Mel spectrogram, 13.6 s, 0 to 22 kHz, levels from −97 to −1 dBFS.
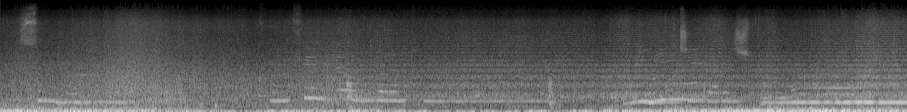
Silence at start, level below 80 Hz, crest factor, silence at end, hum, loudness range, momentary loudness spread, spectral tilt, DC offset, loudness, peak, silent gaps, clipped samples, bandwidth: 0 s; -32 dBFS; 16 dB; 0 s; none; 8 LU; 13 LU; -5.5 dB/octave; under 0.1%; -35 LUFS; -10 dBFS; none; under 0.1%; 13.5 kHz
